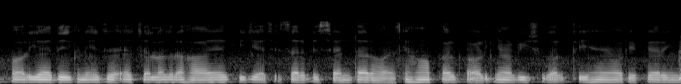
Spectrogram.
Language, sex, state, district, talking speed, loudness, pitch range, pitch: Hindi, male, Uttar Pradesh, Jalaun, 175 wpm, -22 LUFS, 105-110 Hz, 110 Hz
